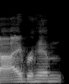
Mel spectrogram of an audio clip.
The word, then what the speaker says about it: Ibrahim: They played hard, losing Muhammad Ibrahim, which, by the way, I just learned that this week that it's pronounced Ibrahim. I swore that it was Ibrahim because that would be how you would normally say it.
